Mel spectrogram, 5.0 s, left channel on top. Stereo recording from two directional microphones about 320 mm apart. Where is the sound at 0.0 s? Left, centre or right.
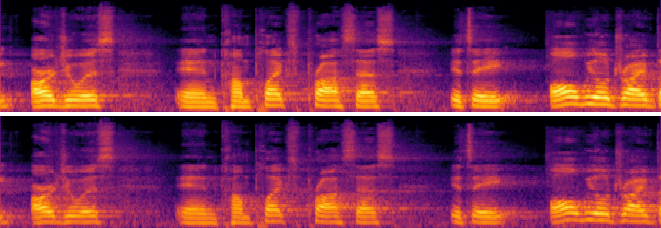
Left.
